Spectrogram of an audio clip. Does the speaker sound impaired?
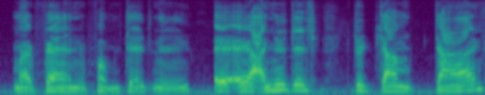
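Yes: cerebral palsy; uses light writer communication device; partly voiced, partly typed audio on light writer communication device.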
